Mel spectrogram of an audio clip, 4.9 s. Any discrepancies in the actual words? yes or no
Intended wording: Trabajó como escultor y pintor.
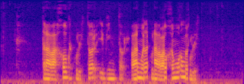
yes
